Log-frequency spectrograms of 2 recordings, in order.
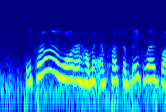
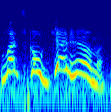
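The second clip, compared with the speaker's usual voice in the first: slow, loud rallying cry; rally a mob, drawing it out; raised, forceful shout; 5 semitones higher, 6 dB louder, much slower than usual. A narrator's reading. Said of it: "he shouted to the furious".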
